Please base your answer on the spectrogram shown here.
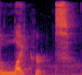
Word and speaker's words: Likert: So the Likert.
